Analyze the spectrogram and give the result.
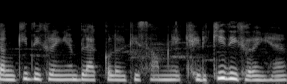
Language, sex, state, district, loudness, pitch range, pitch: Hindi, female, Delhi, New Delhi, -18 LUFS, 210-225 Hz, 215 Hz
